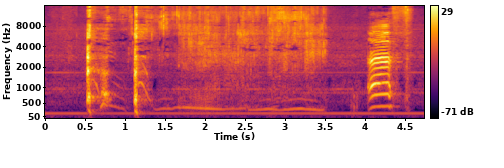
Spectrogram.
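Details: An infant girl gives two short, deliberate fake coughs, then a drawn-out voiced hum and a brief vocal burst. She has been imitating her parents' coughing for a couple of days: a voluntary, imitated cough.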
